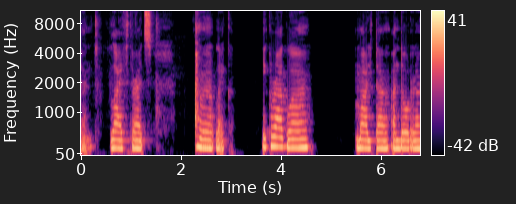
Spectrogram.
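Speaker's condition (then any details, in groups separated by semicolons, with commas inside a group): No condition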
